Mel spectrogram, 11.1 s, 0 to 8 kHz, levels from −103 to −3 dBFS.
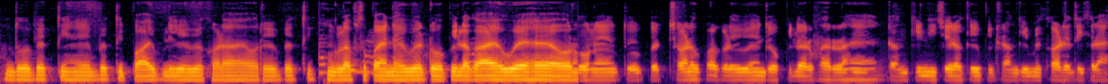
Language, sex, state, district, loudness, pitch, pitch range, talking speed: Hindi, male, Uttar Pradesh, Budaun, -24 LUFS, 105 Hz, 100-105 Hz, 220 wpm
